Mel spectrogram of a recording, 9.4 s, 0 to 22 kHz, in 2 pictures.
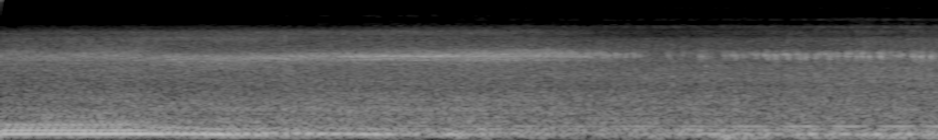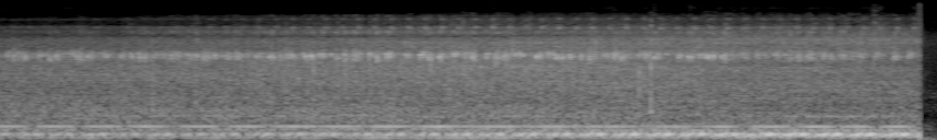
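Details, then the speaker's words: LS1 V8 in a Nissan Patrol, revving: deep rumble climbs with a thin high squeal on top; owner says it's a long-standing tensioner squeal, only at rpm, and plans new tensioners and belt. "you probably noticed that i've got a tensioner squeal i've always had that and i've got to order some new tensioners for it and a belt because the squeals off its head is only when it's in the rpm"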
